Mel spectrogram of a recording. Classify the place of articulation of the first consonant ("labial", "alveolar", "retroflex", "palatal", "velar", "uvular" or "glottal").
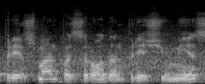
labial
